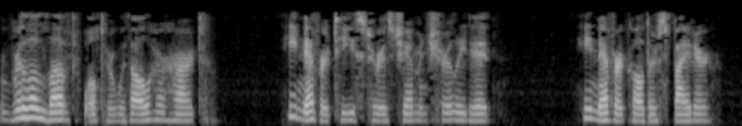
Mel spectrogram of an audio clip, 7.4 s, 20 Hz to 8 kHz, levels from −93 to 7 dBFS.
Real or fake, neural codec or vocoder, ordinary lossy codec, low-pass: fake; vocoder, 22.05 kHz, 80 mel bands, HiFi-GAN; MP3, 24 kbps; 7.2 kHz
